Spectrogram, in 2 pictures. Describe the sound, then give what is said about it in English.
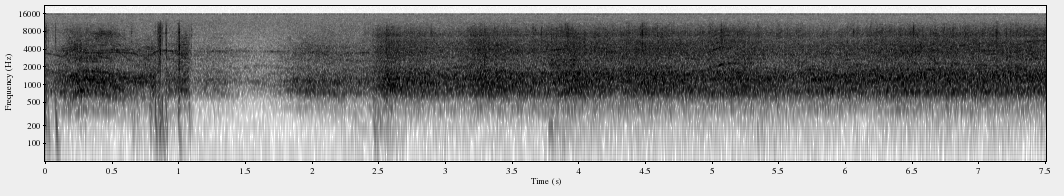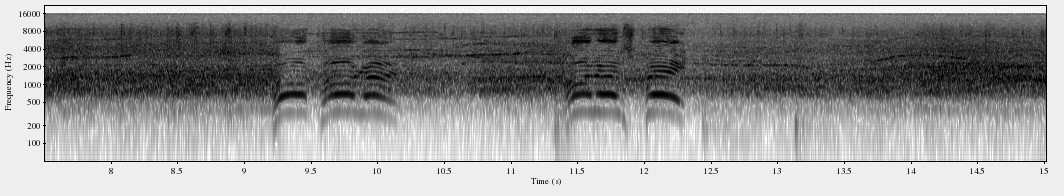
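A huge arena crowd at a wrestling match between Hogan and Ken Patera roars continuously and loudly throughout, with a couple of sharp thuds early on and an excited announcer's voice shouting over the din. “The roar is deafening.”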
